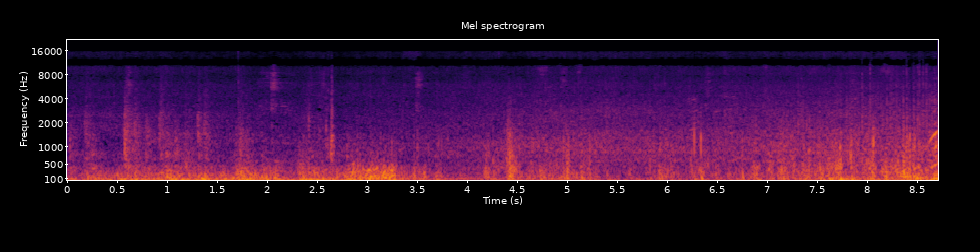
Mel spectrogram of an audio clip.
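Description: Car in motion heard from inside: a steady low rumble of road and engine noise with wind buffeting the microphone, and scattered short knocks.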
